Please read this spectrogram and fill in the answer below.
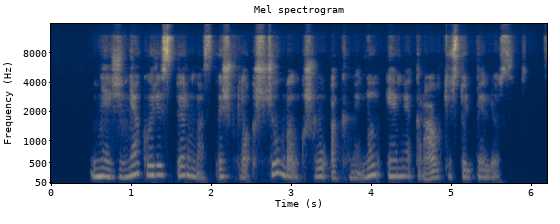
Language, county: Lithuanian, Alytus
